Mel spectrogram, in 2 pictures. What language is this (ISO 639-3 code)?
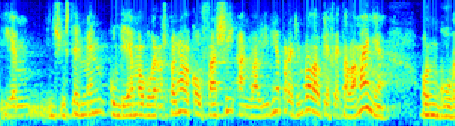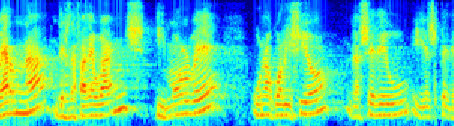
cat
